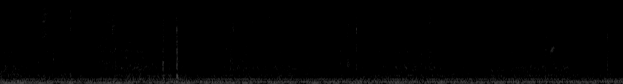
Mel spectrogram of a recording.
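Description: Faint rustle and slide of trading cards being flipped through by hand, card rubbing on card in short scratches, over a low steady hum.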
